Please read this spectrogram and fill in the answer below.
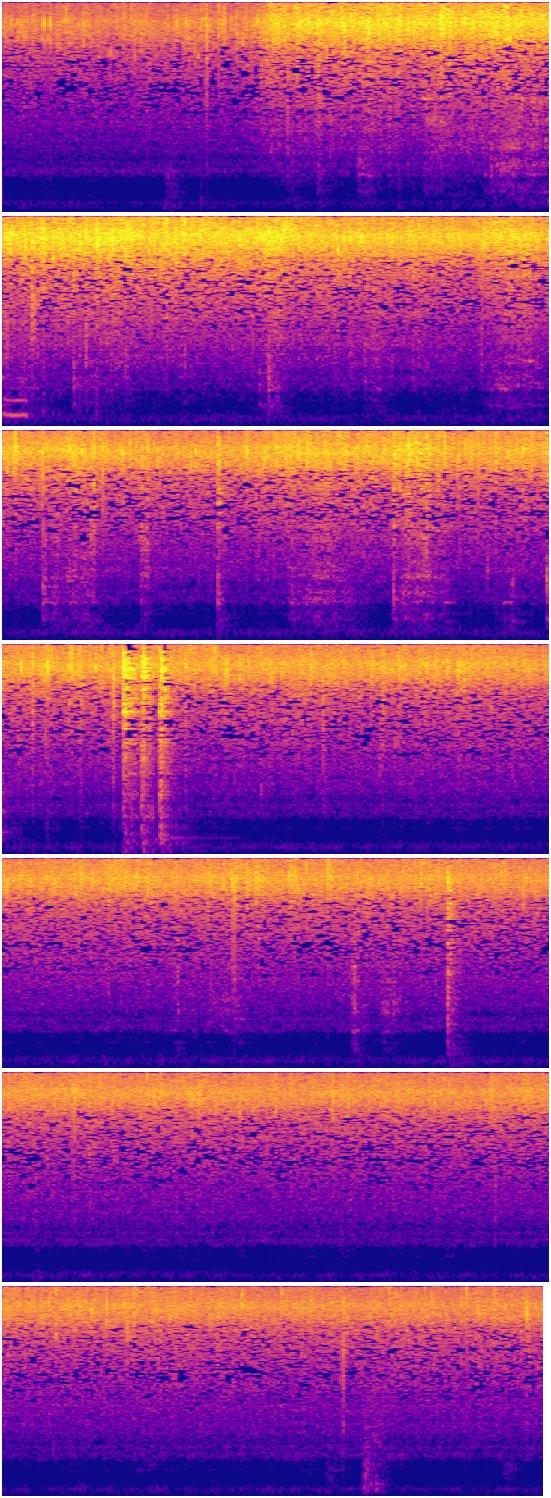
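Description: Diced onion sizzling in hot oil in a frying pan, stirred with a spoon. The sizzle grows louder about two seconds in, with spoon scrapes and a couple of sharp clicks against the pan around the middle, then slowly dies down.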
